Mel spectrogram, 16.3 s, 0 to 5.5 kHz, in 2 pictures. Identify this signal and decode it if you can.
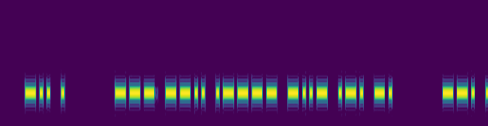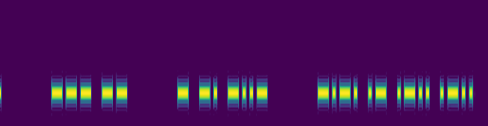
Morse code, heard as a keyed tone, about 20 wpm, 700 Hz. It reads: DE OZ1XRN GE OM TNX CALL
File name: UK MASTER QSOs TRAINING/20WPM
